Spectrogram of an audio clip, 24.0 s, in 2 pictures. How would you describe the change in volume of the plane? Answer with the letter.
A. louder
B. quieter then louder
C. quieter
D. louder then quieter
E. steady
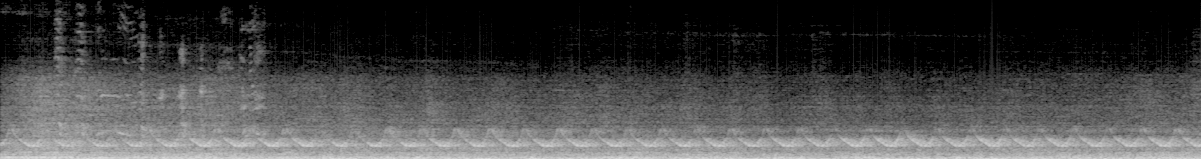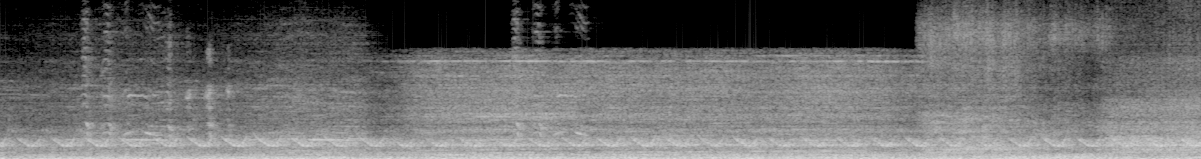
B.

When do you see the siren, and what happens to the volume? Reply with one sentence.
You can hear the siren from 0.0 to 23.9 s, at a steady volume.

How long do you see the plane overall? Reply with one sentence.
The plane can be heard for 24 seconds in total.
